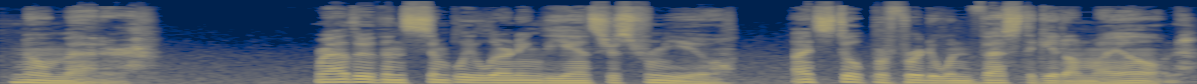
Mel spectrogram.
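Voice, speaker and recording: An actor playing an aloof, analytical young male scholar in a video game, speaking in a measured, formal, dryly probing way. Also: on the low side, slight background noise, close to an everyday voice. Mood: detached. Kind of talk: video game cutscene acting.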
